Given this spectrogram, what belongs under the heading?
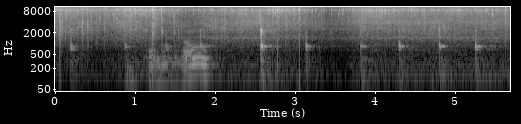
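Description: Butter and olive oil sizzle together in a hot pan as they are stirred. A continuous crackle runs throughout, with repeated light scrapes of a utensil and a brief spoken remark near the start.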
